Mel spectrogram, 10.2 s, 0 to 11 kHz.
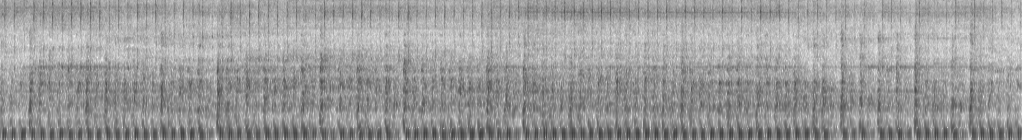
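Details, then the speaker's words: Newly acquired Yamaha Jupiter MX King 150cc motorcycle, body panels removed, idling with a harsh, clattery beat, much rougher than stock, with the radiator fan running as soon as the ignition is on; rough running from valvetrain wear. "begini kondisinya ya suaranya kasar ya sangat kasar sekali tidak seperti aslinya"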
